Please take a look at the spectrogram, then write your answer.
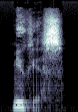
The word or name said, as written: Mucus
